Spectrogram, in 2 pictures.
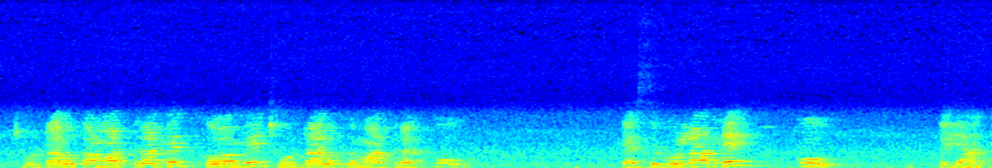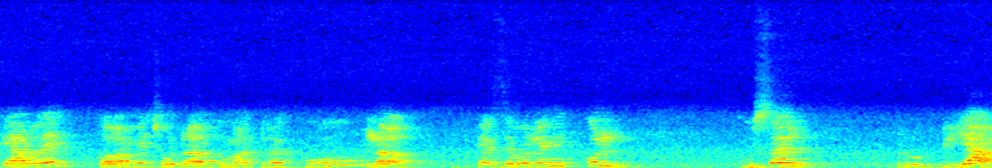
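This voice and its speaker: A woman teaching a Hindi lesson to young children. She asks questions and answers them herself, sounding out each syllable slowly. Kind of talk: classroom lesson explaining Hindi vowel signs. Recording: echoey room, dull low-fi sound, background noise.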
